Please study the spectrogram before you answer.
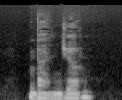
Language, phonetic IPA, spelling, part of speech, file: Polish, [ˈbãɲd͡ʑɔr], bandzior, noun, LL-Q809 (pol)-bandzior.wav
